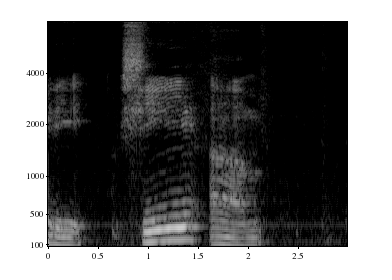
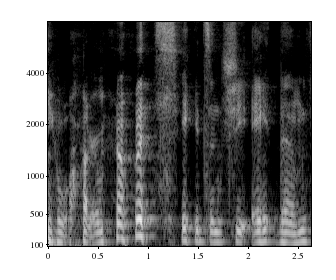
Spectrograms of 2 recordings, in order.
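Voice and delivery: ordinary talk, nothing marked

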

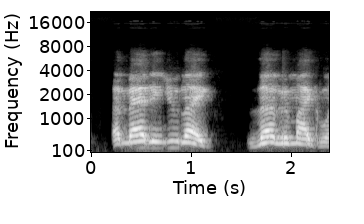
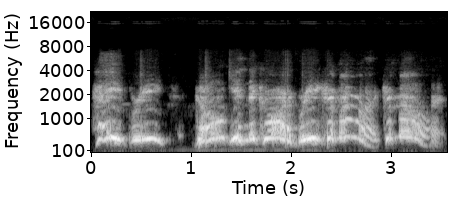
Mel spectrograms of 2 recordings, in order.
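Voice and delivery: very high falsetto coaxing; light, airy falsetto, beckoning someone over. Acted. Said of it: "talking in the [name] voice".

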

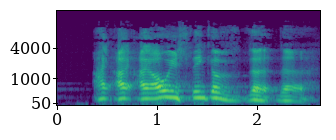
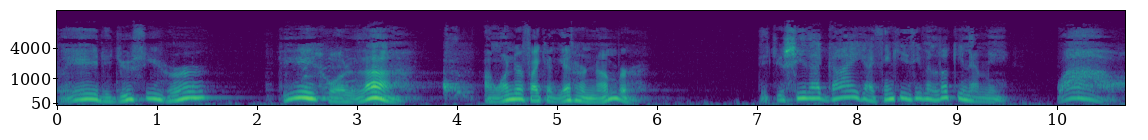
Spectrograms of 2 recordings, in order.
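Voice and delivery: distracted whisper-like thoughts; 6 semitones lower, 11 dB quieter than usual.

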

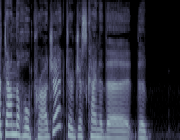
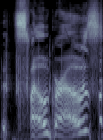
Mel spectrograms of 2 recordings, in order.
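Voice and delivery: ordinary talk

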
